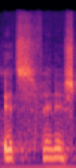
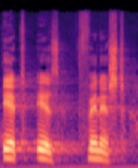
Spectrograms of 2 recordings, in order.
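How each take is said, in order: First: It is said weakly, like a dying breath. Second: It is said loudly, as a strong declaration. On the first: The speaker is exhausted and simply giving up. The speaker calls it wrong. "finally dying and giving his last breath and he eked out those final words" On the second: The speaker proclaims the task fully accomplished. The speaker calls it right. "he said it with a loud voice, which means he is declaring once and for all"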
